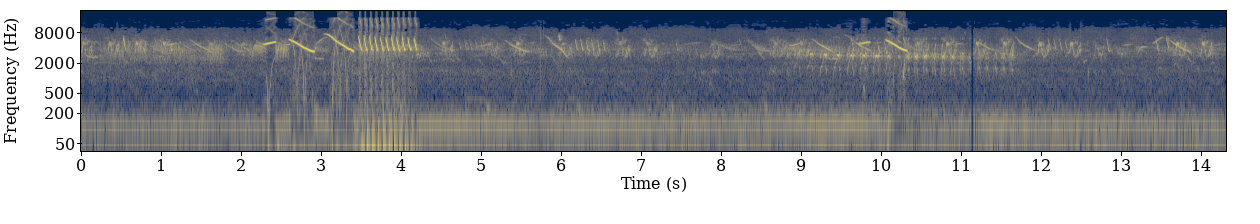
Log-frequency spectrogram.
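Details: Rufous-collared sparrow (Zonotrichia capensis) singing: a couple of clear slurred whistles followed by a short, fast buzzy trill, repeated once more about seven seconds later, over a busy background of many other chirping birds and a low steady hum.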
